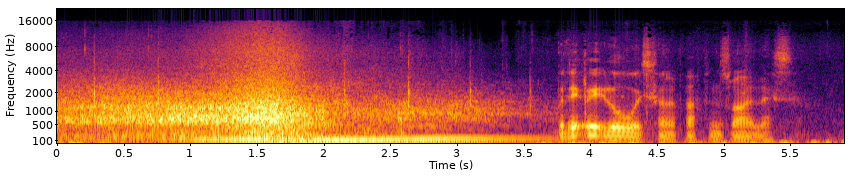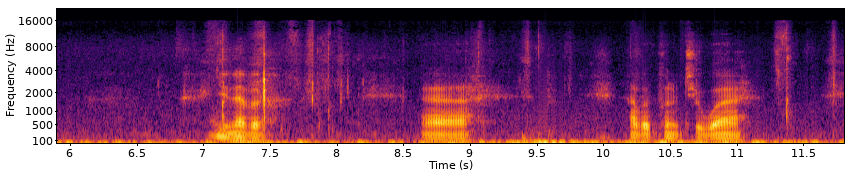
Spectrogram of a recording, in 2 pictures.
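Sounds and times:
large vehicle speeding past on a road: 0.0 - 4.0
speech: 3.8 - 5.6, 7.1 - 7.6, 8.6 - 9.2, 10.2 - 11.4.

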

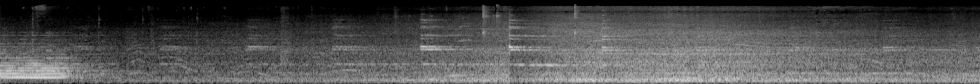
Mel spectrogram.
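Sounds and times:
passenger train horn blast: 0.0 - 1.0
passenger train wheels rumbling on rails arriving at station: 0.0 - 9.7.

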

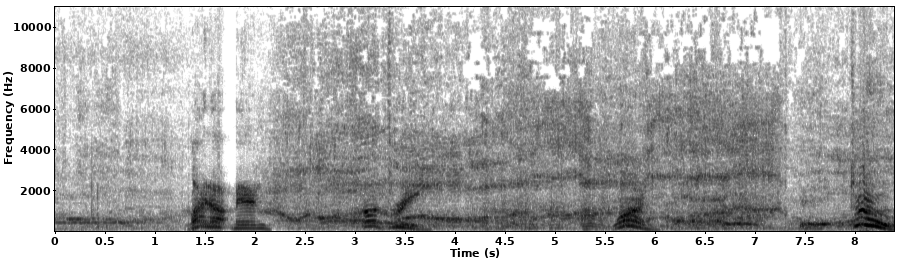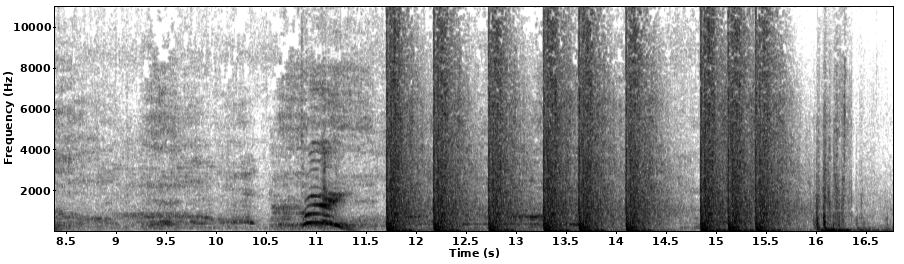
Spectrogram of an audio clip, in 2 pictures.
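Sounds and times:
strained wavering vocal groan: 0.0 - 1.4, 2.0 - 11.7
speech: 1.3 - 2.5, 3.1 - 3.8, 5.6 - 6.5, 8.0 - 8.5
gunshots from soldiers firing on command: 11.7 - 16.0.

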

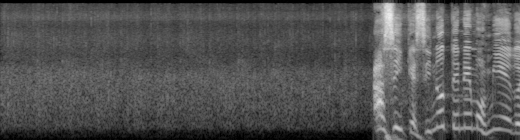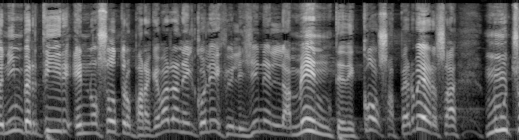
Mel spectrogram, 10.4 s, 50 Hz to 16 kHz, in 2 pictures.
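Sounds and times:
crowd applauding: 0.0 - 4.2
speech: 3.8 - 10.3.

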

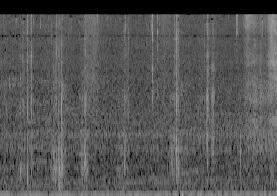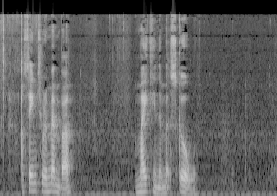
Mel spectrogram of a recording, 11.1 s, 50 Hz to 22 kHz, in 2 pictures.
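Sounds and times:
crisp snack being chewed: 0.0 - 4.9, 10.1 - 11.0
low steady hum: 0.0 - 11.0
speech: 6.0 - 7.1, 8.2 - 9.6.

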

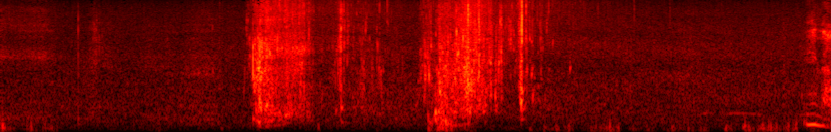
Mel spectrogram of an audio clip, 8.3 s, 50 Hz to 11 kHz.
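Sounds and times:
water splashing as feet are dipped into a swimming pool: 2.4 - 5.8.

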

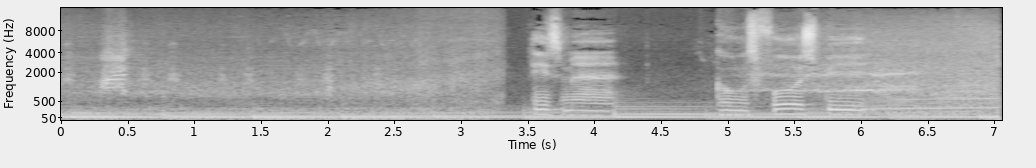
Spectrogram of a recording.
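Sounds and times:
goose honking: 0.0 - 2.6
loud steady low rumble: 0.0 - 5.1
speech: 3.6 - 4.4, 5.0 - 6.5.

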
